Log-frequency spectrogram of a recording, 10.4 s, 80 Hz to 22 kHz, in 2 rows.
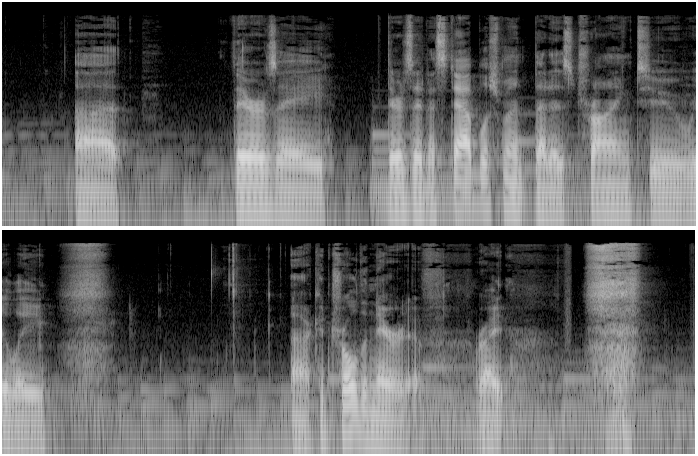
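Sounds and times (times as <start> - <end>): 
speech: 0.5 - 1.0, 1.7 - 6.0, 7.4 - 9.8
sharp airy nasal sniffle: 5.7 - 6.1, 9.5 - 10.1.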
